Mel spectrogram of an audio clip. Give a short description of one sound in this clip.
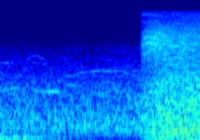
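A magical whoosh sounds as a spell flares.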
